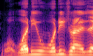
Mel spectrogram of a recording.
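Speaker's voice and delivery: high, impatient questioning; confused cartoon dog. Dog questioning the stuttering pig, mock confusion. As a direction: press the stammerer for an answer. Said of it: "and the dog's like".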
